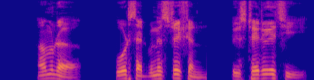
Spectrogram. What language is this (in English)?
Bangla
